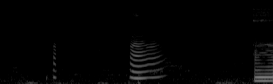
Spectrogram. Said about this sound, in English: Little fart, long fart.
